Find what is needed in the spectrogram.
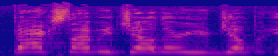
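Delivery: ordinary talk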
